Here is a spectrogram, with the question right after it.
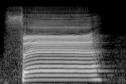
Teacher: apabila ra tanda sukun huruf sebelumnya baris di atas, maka dia datang sifat tafkhim, iaitu tebal. Far, fa bukan fa.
